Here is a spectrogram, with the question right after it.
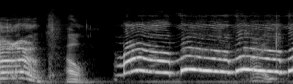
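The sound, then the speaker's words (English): A person imitates a hurt puppy's whine: two short, falling whimpers, then a long, high, wavering whine held for nearly two seconds, fairly loud. “That's like a hurt puppy.”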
